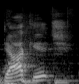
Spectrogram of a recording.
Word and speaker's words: Dakich: ESPN broadcaster Dan Dakich, it rhymes with Jockich, had this to say about 18-year-old Duke freshman and presumed ACC Player of the Year Marvin Bagley III.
